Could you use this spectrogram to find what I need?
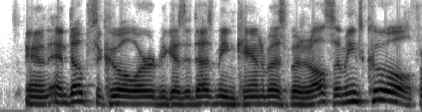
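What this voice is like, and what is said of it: Oklahoma accent. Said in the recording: “if you notice my accent, I'm from Oklahoma.”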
